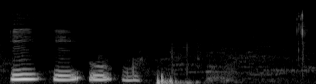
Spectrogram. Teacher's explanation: संवृत, जिन स्वरों के उच्चारण में मुख द्वार लगभग बंद रहता है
